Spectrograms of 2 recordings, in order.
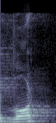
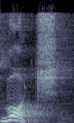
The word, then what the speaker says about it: watch: You have the word watch. We don't say watch. T is not pronounced here. W or ch. That is what we pronounce, watch.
